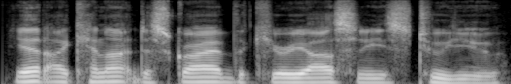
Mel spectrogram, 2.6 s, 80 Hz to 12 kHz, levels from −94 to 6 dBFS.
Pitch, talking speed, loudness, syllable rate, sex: 135 Hz, 190 wpm, -15 LUFS, 5.7 syllables/s, male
